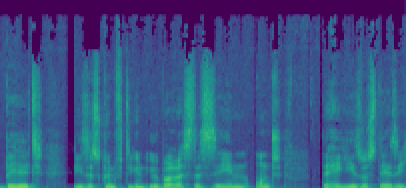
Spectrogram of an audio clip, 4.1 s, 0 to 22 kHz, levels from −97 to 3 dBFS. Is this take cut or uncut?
uncut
